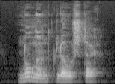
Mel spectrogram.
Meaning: a nuns' monastery, a nunnery
- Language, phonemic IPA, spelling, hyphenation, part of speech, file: Dutch, /ˈnɔ.nə(n)ˌkloːs.tər/, nonnenklooster, non‧nen‧kloos‧ter, noun, Nl-nonnenklooster.ogg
